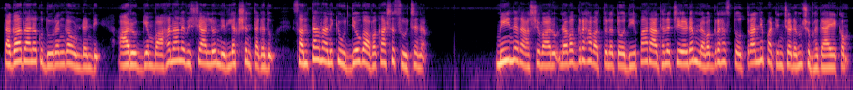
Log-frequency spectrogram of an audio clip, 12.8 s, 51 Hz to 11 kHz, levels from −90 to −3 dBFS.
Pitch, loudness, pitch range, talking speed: 245 Hz, -22 LUFS, 225-275 Hz, 100 wpm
